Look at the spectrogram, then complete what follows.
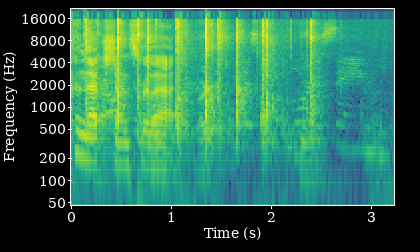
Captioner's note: clapping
